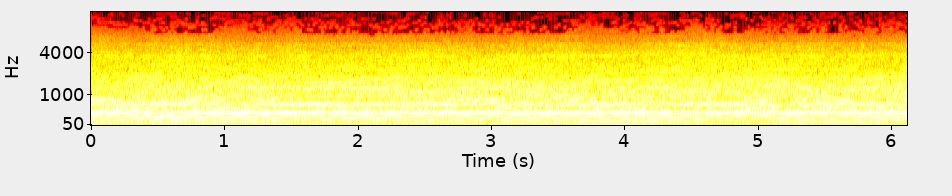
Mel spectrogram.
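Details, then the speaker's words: Husqvarna 125BV two-stroke leaf blower after new carburetor and filter fixed a blocked carb fuel passage, run at about 24°F with low and high speed mixtures richened slightly: steady even high-speed drone, no surging or misfiring; runs great. "And frankly, I need to put it away for the winter anyways. But it ran great."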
